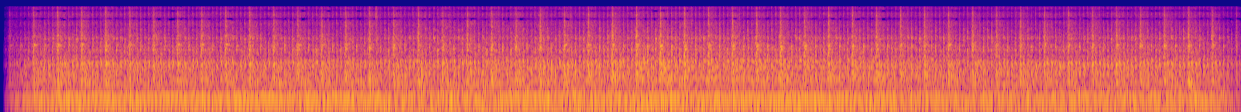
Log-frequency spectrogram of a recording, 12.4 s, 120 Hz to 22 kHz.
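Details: Scania 13-litre truck diesel at idle: a sharp, steady knock about two per second over the normal clatter. Possible overheating is questioned; cause not confirmed, engine brought in for repair.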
